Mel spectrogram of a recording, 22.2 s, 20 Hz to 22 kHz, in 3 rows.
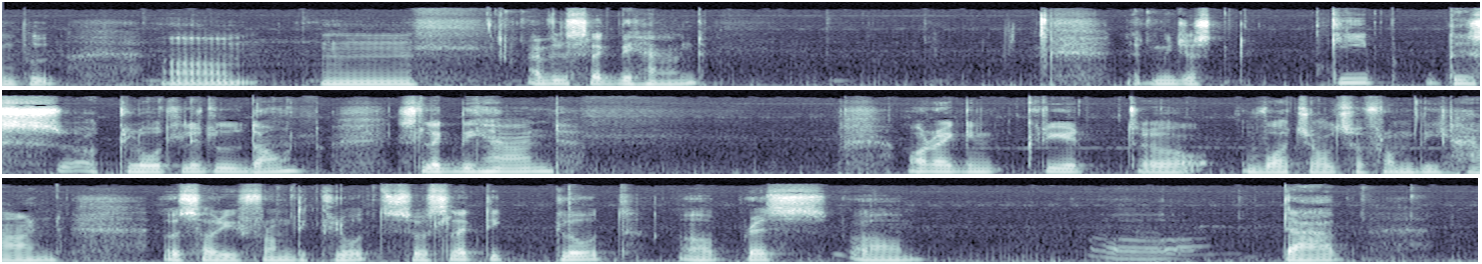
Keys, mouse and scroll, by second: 0.7-2.6 shift+middle drag, 2.6 click, 3.5-4.1 scroll down 1, 4.1-5.7 middle drag, 5.7 click, 6.6 g, 8.4 click, 8.8 click, 9.5 Tab, 11.8 z, 12.2 z, 13.0 z, 13.3 z, 16.2 click, 16.7 click, 17.6 Tab, 19.1-21.3 middle drag, 21.3-21.8 scroll up 2, 21.8 click.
